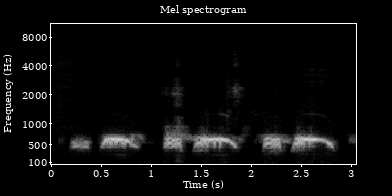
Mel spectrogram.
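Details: Spotted dove cooing in the thổ thúc gù style, described as very fierce: three paired phrases, each a short low coo followed by a longer level coo, given about once per second against a silent background.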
